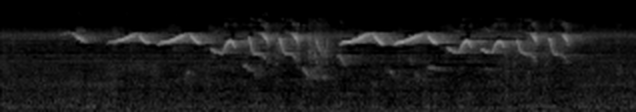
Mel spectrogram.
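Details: Wild Sayaca tanager in song out in nature, giving high-pitched, squeaky slurred notes strung into fast chattering phrases, about two or three notes per second, continuing steadily with one short break. Quiet background otherwise.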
